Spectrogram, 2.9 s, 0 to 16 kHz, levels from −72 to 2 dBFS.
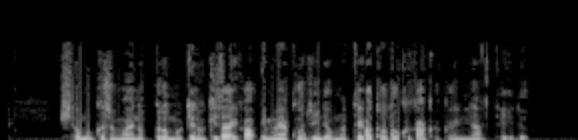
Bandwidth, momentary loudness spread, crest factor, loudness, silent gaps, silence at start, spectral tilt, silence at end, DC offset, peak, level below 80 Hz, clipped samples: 11.5 kHz; 9 LU; 22 dB; -25 LUFS; none; 0.3 s; -5.5 dB/octave; 0.25 s; under 0.1%; -4 dBFS; -44 dBFS; under 0.1%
